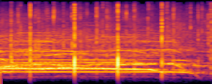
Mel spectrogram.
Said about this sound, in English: And so where are the youth pastors at, or youth leaders? Are you guys going to cheer for them? Come on. They're the real heroes.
